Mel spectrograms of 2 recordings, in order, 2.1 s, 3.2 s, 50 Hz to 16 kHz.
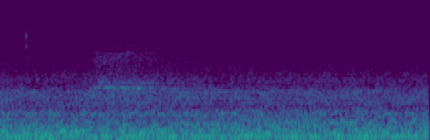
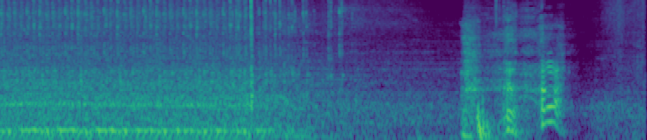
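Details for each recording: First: Toyota petrol engine that stalled and hunted at idle, after the fix and computer reset, moderately cold start: even, low steady hum, quieter than before, dropping to a much more normal idle instead of about 1,500 rpm. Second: Toyota petrol engine with erratic idle and stalling when braking; the MAF sensor had been unplugged for a test. Reconnecting it makes the idle sag low and uneven, then the engine dies. Owner suspects a faulty mass airflow sensor.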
